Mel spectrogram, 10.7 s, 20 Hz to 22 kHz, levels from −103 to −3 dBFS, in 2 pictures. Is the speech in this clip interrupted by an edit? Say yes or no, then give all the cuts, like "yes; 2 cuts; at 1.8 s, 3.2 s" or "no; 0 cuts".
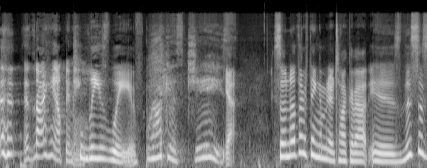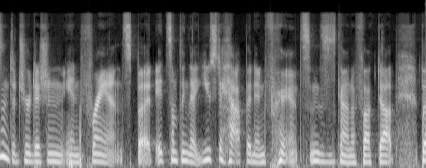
no; 0 cuts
